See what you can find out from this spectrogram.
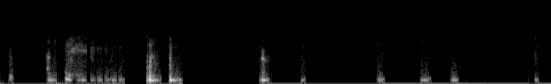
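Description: This is speech. It carries the sound of the RealAudio 14.4 codec throughout. Nothing above 3.8 kHz survives, and the band sits between 300 Hz and 3.6 kHz. Heavy coding damage leaves the speech muffled and gargly, which fits an 8 kbit/s dial-up codec.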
